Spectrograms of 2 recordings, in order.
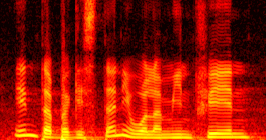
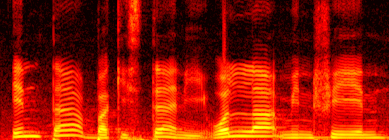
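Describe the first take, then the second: First: Said in the usual way. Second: Slow, careful teaching repeat; each word drawn out for learners; slow demo. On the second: Shown as a demonstration. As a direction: spell it out slowly for the class.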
